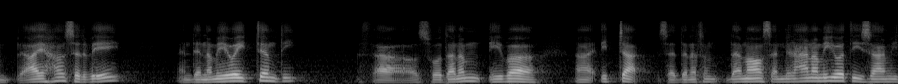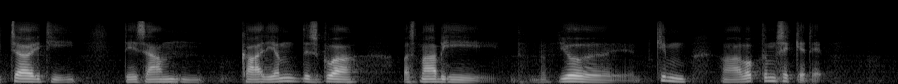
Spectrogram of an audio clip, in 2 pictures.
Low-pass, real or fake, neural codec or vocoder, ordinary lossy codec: none; fake; codec, 16 kHz, 0.2 kbps, FocalCodec; none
